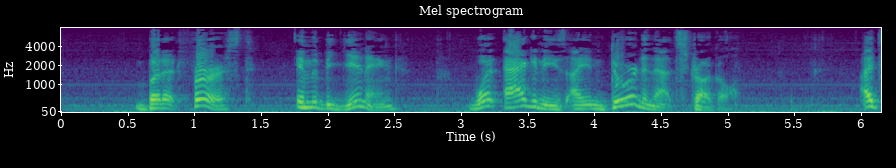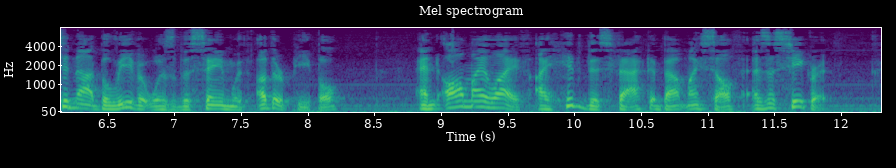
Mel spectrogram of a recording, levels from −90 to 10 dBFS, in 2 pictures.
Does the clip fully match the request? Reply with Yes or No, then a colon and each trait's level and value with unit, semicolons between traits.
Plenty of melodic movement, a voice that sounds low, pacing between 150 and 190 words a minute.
Yes: wide, 8.0 semitones; low, 130 Hz; average, 180 wpm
